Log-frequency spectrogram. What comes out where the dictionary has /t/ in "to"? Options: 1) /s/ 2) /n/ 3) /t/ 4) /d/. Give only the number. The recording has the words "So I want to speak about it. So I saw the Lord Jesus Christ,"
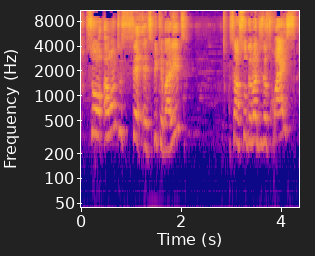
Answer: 1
